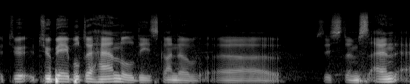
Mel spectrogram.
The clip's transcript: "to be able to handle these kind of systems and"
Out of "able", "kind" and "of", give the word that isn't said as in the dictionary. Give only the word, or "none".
none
